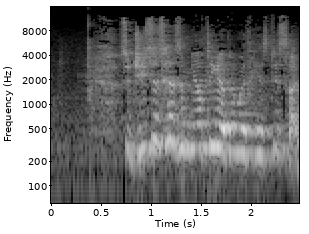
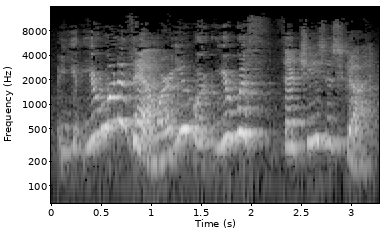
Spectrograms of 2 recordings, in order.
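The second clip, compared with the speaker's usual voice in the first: loud, higher pointed accusation; accusing; 8 semitones higher, 8 dB louder than usual. Acted. Servant girl to Peter, loud accusing voice. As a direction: call him out in front of everyone.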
